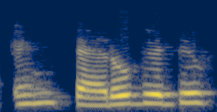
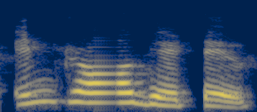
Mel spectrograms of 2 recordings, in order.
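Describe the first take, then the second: First: इंटेरोगेटिव with an extra "e" after the t; इंटेरोगेटिव, five syllables with "te-ro" pulled apart; mispronounced interrogative. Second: इंट्रोगेटिव with t and r run together as "tro"; slow, careful इंट्रोगेटिव, no vowel between t and r; corrected pronunciation. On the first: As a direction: say इंटेरोगेटिव as in-te-ro-ge-tiv. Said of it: "इसको हम इंटेरोगेटिव नहीं पढ़ेंगे". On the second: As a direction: say इंट्रोगेटिव slowly as in-tro-ge-tiv. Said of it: "ये है इंट्रोगेटिव". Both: Shown as a demonstration.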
